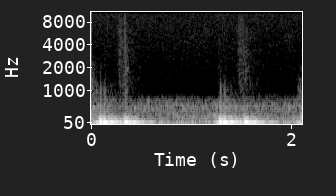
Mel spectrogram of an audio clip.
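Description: Deep, low thumps coming in pairs like a heartbeat: two double beats a little over a second apart.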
